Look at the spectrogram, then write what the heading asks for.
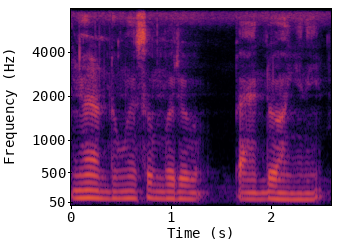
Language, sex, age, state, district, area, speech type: Malayalam, male, 30-45, Kerala, Malappuram, rural, spontaneous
